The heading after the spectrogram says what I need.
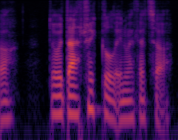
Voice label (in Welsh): "rhugl", Welsh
